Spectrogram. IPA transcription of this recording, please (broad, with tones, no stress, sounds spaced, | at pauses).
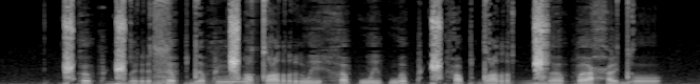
ǁʰ ɵ˦˨ p ɡ͡ǁ ɵ˧ r z ə˦ p d ɐ˨ p ŋ͡ǁ a˨ tˤ ɐ˦˨ r w i˧ h ɐ˦ p w i˧ p w ə˧ p ǁʰ ʏ˦ p dˤ ɐ˦˨ r ɡ͡ǁ ɐ˦ p ɐ˧ ħ ɨ˨ d o˨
